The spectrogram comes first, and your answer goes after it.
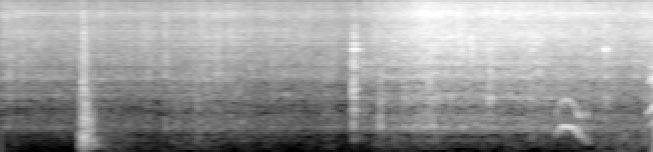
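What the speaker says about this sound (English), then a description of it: "so I like to heat up the onions first" Onions are heated in a hot pan in a tiny home or RV kitchen, with a sizzle that rises and thickens partway through, plus a couple of sharp utensil knocks and scrapes, close up.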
